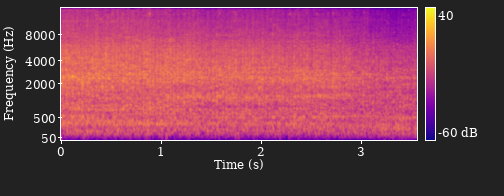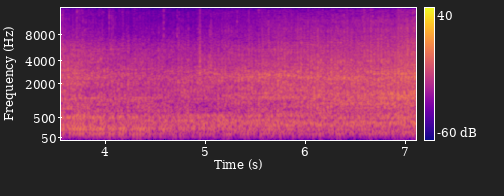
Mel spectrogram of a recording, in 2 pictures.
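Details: Triumph 955i motorcycle at idle: a fast mechanical chatter about four per second over the engine hum. It is always present, worse when hot and louder on the left side; the owner suspects clutch or valves, cause unclear.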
